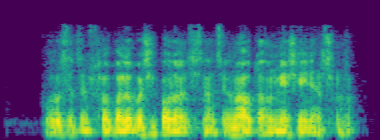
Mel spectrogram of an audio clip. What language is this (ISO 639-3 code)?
kat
